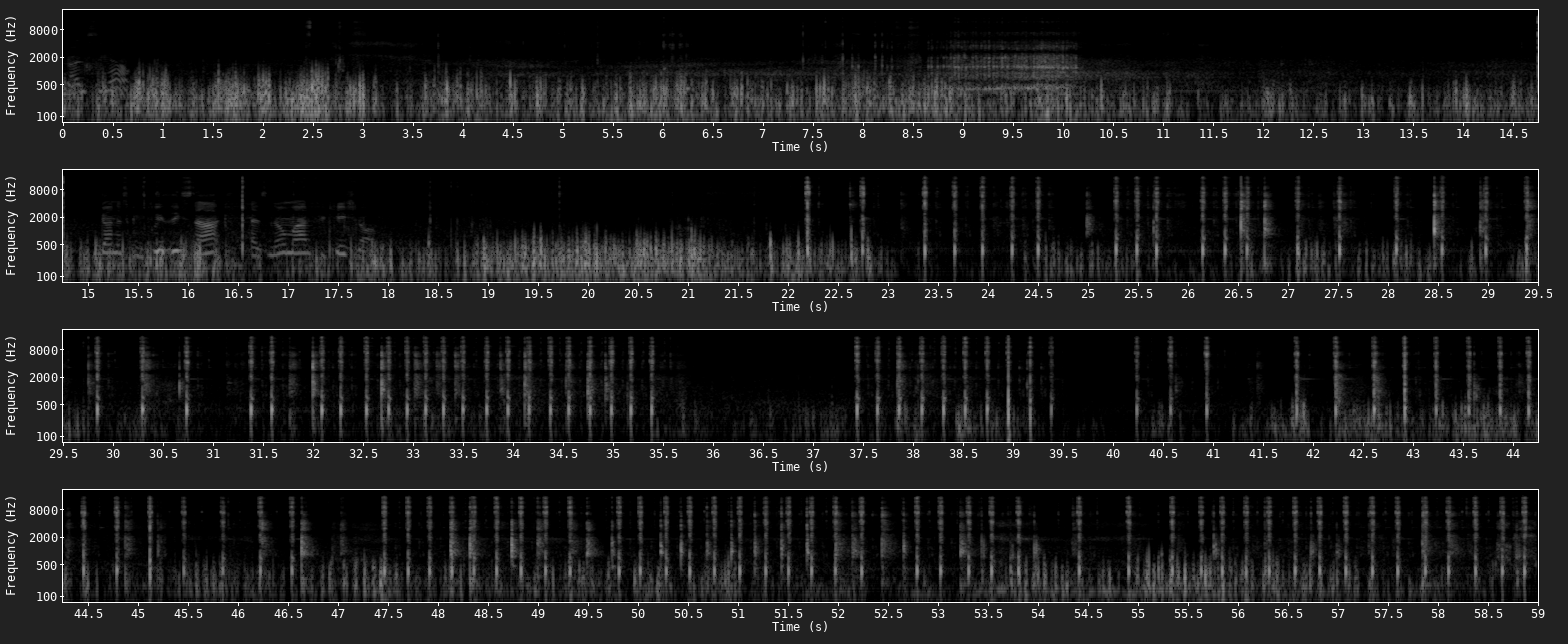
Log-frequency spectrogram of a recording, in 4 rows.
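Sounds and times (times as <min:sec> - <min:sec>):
paintball marker firing pops: 0:22.2 - 0:35.6, 0:37.4 - 0:39.5, 0:40.2 - 0:59.0.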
